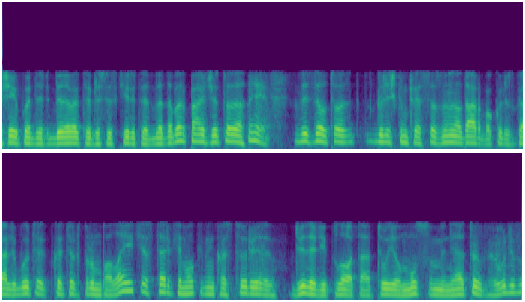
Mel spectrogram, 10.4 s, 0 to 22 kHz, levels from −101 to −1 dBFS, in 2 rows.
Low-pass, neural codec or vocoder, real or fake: 3.6 kHz; codec, 16 kHz in and 24 kHz out, 0.8 kbps, FocalCodec, streaming, 65536 codes; fake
